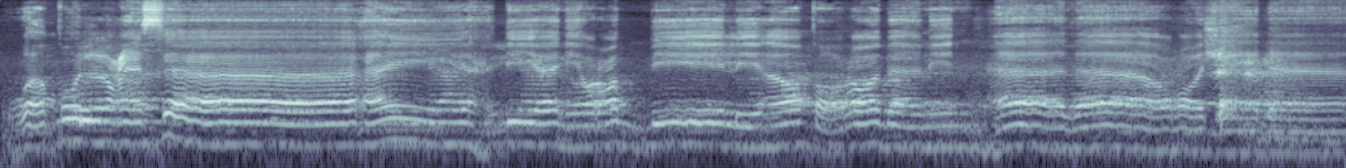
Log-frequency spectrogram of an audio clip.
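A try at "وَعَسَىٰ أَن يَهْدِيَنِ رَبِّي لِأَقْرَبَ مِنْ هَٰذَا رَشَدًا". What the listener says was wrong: Ha jangan tak cukupkan dengunya. Yahdi cukupkan masa lama dia tuan.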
